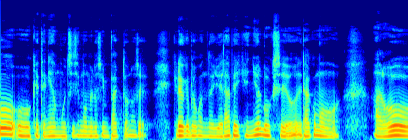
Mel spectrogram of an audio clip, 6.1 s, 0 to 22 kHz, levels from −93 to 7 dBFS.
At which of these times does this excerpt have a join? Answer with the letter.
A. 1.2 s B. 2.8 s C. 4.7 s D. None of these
B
